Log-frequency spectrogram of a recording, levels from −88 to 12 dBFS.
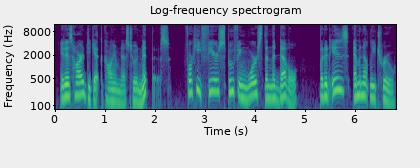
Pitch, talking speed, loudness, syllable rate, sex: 170 Hz, 200 wpm, -18 LUFS, 5.5 syllables/s, female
